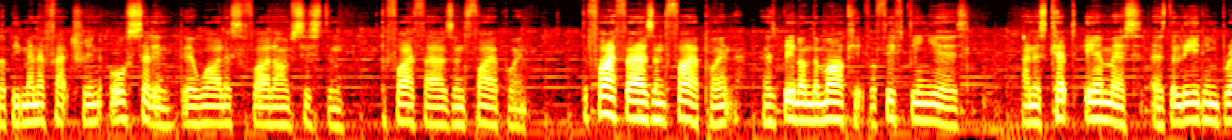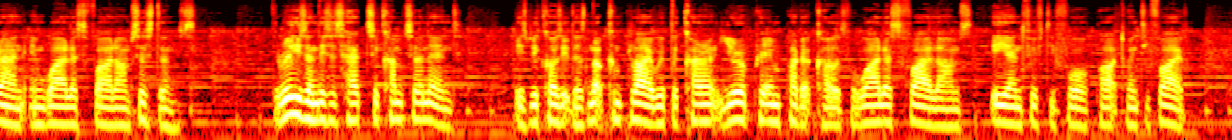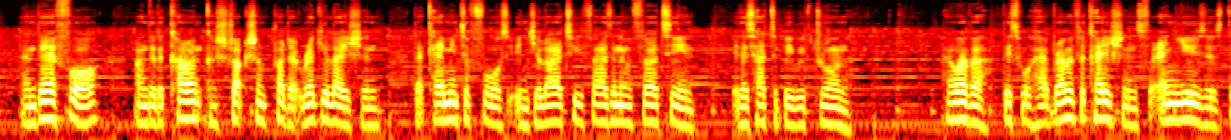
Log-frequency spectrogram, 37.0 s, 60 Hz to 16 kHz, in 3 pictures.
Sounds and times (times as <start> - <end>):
Speech: 0.0 - 14.3, 15.1 - 24.2, 24.8 - 33.2, 34.0 - 36.9
Music: 0.0 - 36.9.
